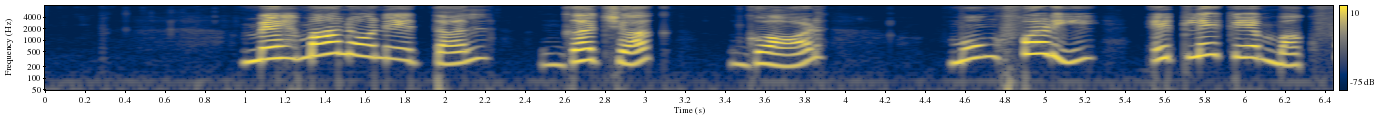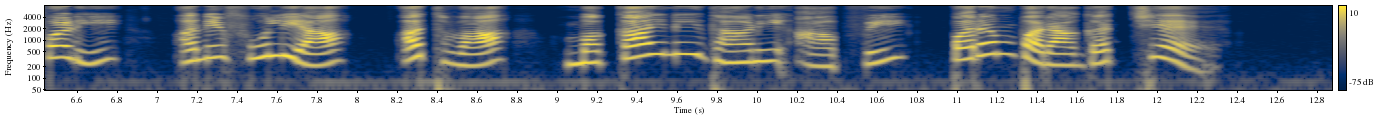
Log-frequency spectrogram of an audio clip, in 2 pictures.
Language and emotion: Gujarati, neutral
